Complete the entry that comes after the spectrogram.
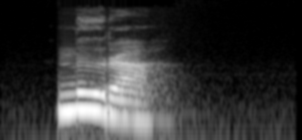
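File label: "ныра", Komi, female; audio dict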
